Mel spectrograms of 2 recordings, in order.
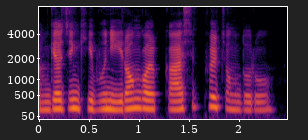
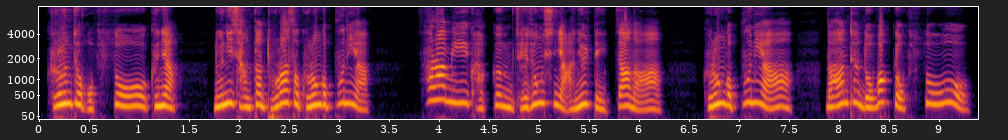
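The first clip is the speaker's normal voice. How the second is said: loud, higher-pitched whining excuses; desperate pleading; 4 semitones higher, 8 dB louder than usual. A narrator's reading. Husband excuses his affair to his wife, desperately pleading. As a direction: beg urgently, insisting it meant nothing.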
